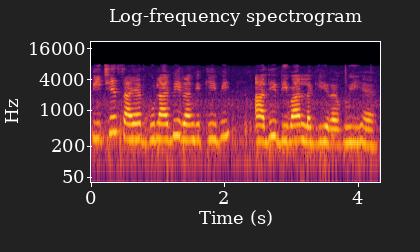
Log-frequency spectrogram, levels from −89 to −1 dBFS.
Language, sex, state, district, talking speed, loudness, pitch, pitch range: Hindi, female, Manipur, Imphal West, 165 wpm, -15 LUFS, 270 Hz, 245-285 Hz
